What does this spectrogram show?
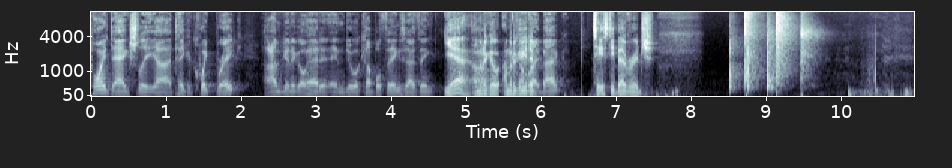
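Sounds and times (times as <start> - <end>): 
speech: 0.0 - 7.8
hand clap: 8.5 - 9.8.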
